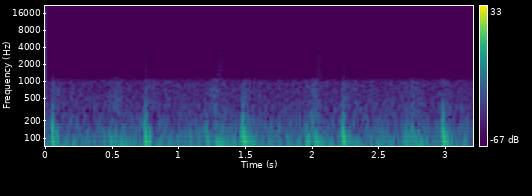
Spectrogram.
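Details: Low, regular heartbeat at about 80 a minute with paired lub-dub thumps heard by stethoscope auscultation, no added sounds; normal heart sounds.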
